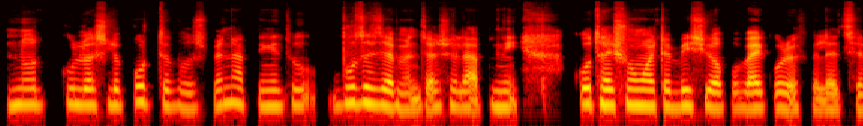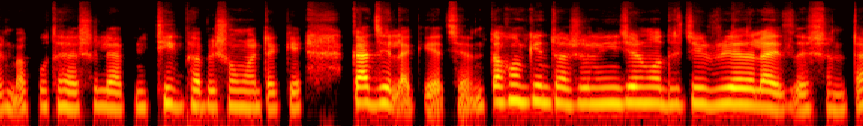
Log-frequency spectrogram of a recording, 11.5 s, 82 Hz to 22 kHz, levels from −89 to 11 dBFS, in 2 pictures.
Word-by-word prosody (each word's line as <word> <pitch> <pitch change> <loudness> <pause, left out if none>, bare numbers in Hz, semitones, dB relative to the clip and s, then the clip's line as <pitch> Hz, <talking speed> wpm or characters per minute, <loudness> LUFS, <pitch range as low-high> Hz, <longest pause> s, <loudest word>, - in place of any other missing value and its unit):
নোটগুলো 220 0 -5
আসলে 210 -1 0
পড়তে 245 -4 -2
বসবেন 190 +3 -7
আপনি 205 - -13
কিন্তু 205 +1 -6 0.3
বুঝে 235 0 +1
যাবেন 190 -3 +1
যে - - 0
আসলে 200 -2 -2
আপনি 195 -3 -5 0.5
কোথায় 220 -1 +4
সময়টা 205 -1 +1
বেশি 210 0 +3
অপব্যয় 185 0 +4
করে 185 - 0
ফেলেছেন 90 - -4
বা - - -3
কোথায় 200 -1 -3
আসলে 200 0 -3
আপনি 195 - -13
ঠিকভাবে 205 -3 -1
সময়টাকে 195 -2 -3 0.4
কাজে 235 -1 +8
লাগিয়েছেন? - - -3 0.2
তখন 255 +1 +4
কিন্তু 245 -1 +1
আসলে 225 +1 -2
নিজের 235 +1 +3
মধ্যে 220 -1 -1
যে - - +2 0.2
realization-টা, 195 -4 +3
205 Hz, 165 wpm, -25 LUFS, 195-225 Hz, 0.5 s, কাজে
